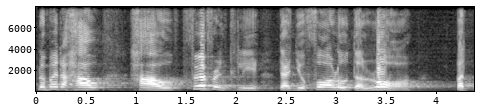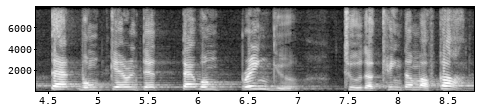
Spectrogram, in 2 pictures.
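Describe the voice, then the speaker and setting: A man's voice: high-pitched, darkish tone. A man in his seventies from Hong Kong, preaching a sermon as pastor, with emphatic rising stretches and chatty personal asides. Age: 70s. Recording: echoey hall with long reverb.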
